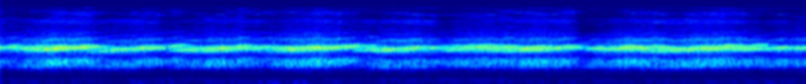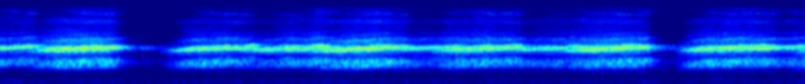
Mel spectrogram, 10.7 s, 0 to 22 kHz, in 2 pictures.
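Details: March 2023 recording of many frogs calling together, a continuous shimmering wall of rapid trilled notes, interrupted by two sudden short silences about six and ten seconds in before the chorus resumes at full strength.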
